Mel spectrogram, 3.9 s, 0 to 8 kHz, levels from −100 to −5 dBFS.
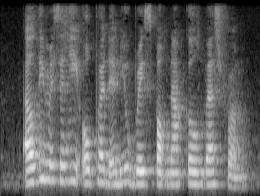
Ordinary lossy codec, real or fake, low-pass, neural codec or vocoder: none; fake; 7.2 kHz; codec, 24 kHz, 0.9 kbps, WavTokenizer, medium speech release version 1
